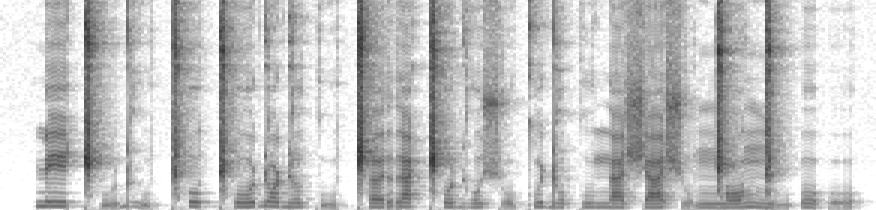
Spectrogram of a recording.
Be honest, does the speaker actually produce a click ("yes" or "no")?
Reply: yes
